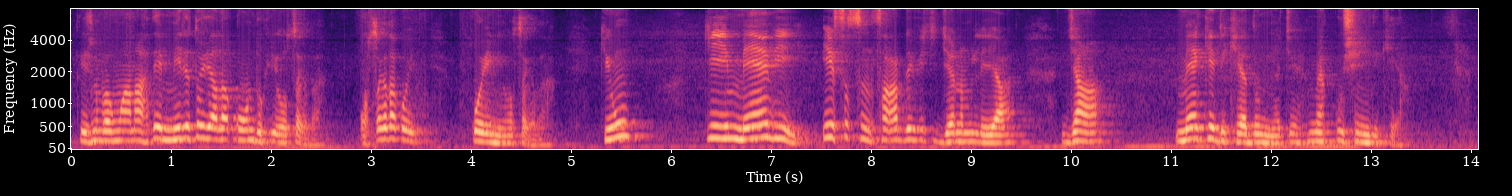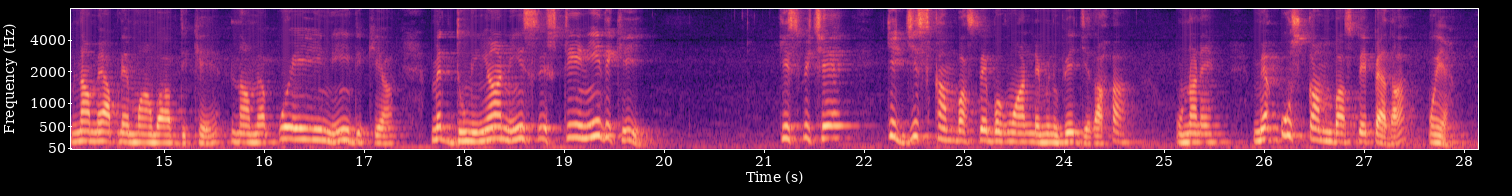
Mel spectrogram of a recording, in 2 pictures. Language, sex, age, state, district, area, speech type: Dogri, female, 60+, Jammu and Kashmir, Jammu, urban, spontaneous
